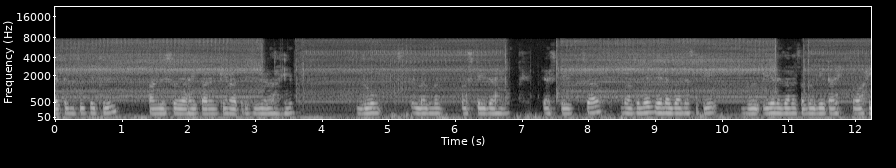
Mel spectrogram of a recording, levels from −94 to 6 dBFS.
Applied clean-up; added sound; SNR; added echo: none; Camera; 5 dB; reverberation time 0.4 s.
